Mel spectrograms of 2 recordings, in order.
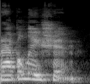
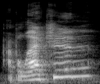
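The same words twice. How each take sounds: First: It uses a different, non-Southwest Virginia pronunciation. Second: It uses the Southwest Virginia pronunciation. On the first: The speaker calls it wrong. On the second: The speaker calls it right.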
